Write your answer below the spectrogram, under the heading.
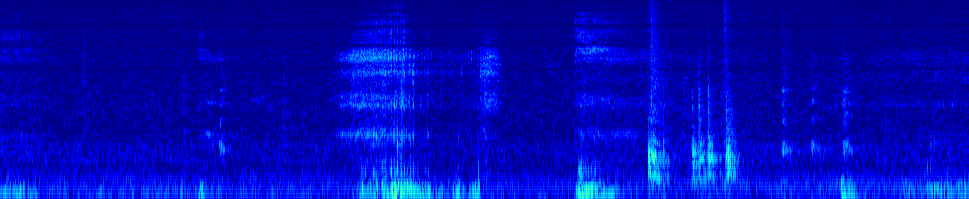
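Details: Deep in sleep, an Airedale Terrier gives several ragged, rumbling snores with snorting, breathy bursts spaced irregularly, plus small clicking mouth and nose noises between breaths.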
